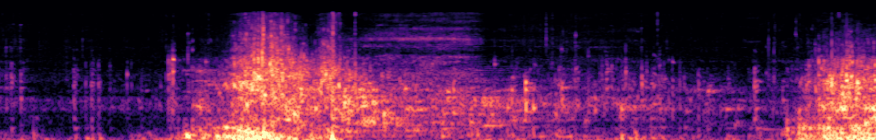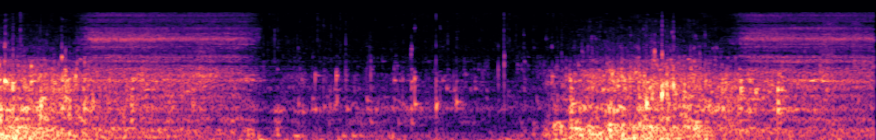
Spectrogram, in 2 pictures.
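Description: Underwater breathing of a diver through a regulator: three exhalations, each a loud rush of bubbles about three seconds apart that fades over a second or two, with a fainter high hiss after each.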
